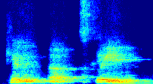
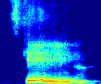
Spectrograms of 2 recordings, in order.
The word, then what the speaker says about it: scalene: A triangle with all sides of different length is called, how do they pronounce that? Scalene. Oh yeah, privilege. Sorry, that scalene.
